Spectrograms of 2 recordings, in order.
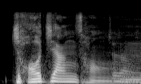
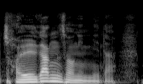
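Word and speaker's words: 저장성 (浙江): 그런 다음에 저장성. 한국어 발음 절강성입니다.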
